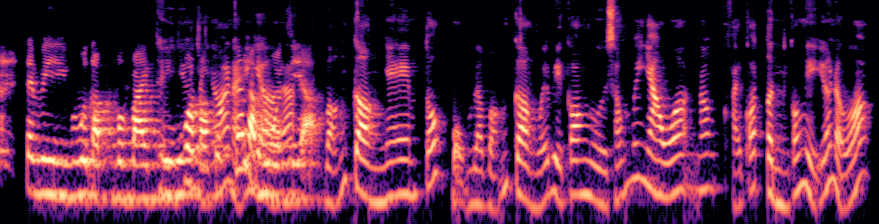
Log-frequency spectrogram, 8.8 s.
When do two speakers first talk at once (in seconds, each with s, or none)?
1.6 s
